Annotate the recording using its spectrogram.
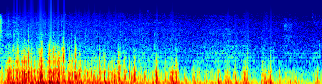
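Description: Wind buffeting the microphone in rough gusts, loudest in the first two seconds and then easing off.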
